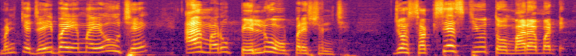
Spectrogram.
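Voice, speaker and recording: A man with a very high, bright, sharp voice tells stand-up jokes. He rattles through each anecdote and acts out both sides of every exchange. The sound is dry and close. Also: normal speed, no echo. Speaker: stand-up comedian at a community gathering. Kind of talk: live stand-up joke telling.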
